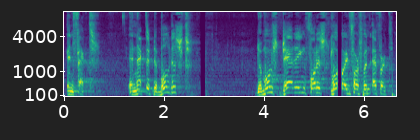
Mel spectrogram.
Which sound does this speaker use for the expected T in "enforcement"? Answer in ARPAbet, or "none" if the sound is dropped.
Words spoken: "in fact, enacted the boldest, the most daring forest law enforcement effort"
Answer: T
